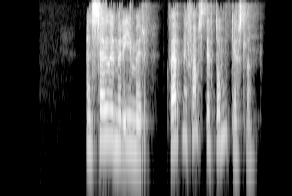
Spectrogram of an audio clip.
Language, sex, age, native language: Icelandic, female, 40-49, Icelandic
